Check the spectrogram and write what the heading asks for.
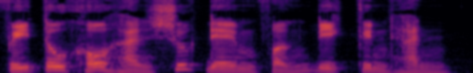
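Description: A man giving a measured, solemn scripted narration of a Buddhist scripture story. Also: mid-range voice, animated, darkish tone, no echo, clean studio sound.

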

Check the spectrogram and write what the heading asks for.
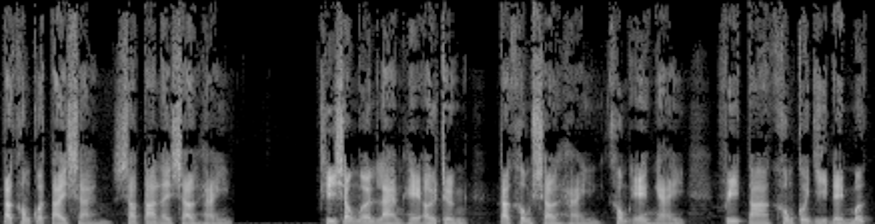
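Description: A man voicing a calm, fearless male ascetic sage who speaks in a serene, gently instructive way. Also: mid-range voice, unhurried, dry recording, studio quality.

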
